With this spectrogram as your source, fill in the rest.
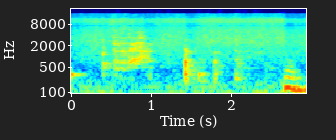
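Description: Potatoes sizzle in hot oil in a pan while being stirred for chowmein, a steady frying hiss with scraping strokes of the spatula, close and fairly loud.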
